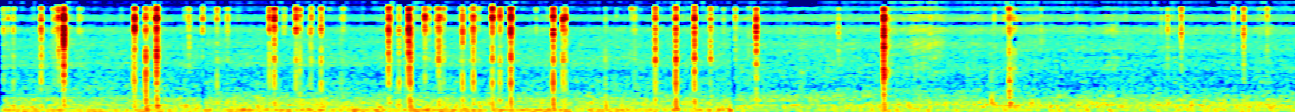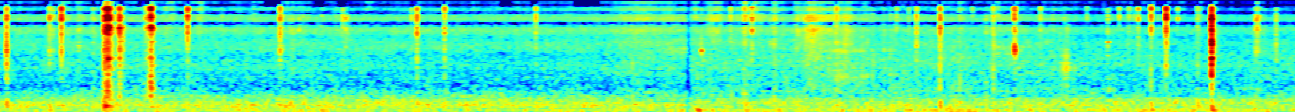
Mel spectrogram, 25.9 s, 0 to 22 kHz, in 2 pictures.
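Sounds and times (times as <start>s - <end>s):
campfire pops and snaps: 0.0s - 9.4s, 11.4s - 14.9s, 15.5s - 18.4s, 22.0s - 25.9s.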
